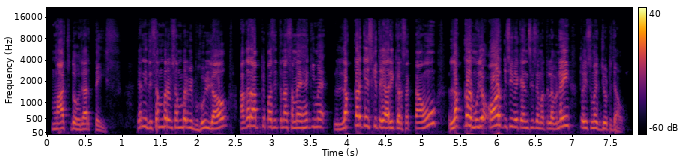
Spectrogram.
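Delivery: usual speaking voice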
